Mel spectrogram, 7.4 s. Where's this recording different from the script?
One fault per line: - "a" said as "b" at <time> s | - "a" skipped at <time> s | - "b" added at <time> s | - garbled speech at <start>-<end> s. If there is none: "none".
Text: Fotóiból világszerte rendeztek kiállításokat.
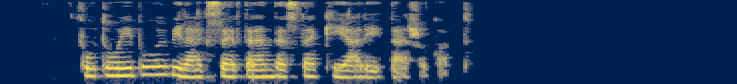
none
